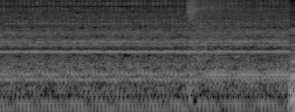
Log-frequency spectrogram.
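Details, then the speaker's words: Respironics Millennium pressure-swing-adsorption oxygen concentrator, opened for teardown, switched on: continuous loud mechanical hum and rattle of its compressor running, with a brief hiss partway through. "now we'll turn it on I can see the compressor is running although slightly here that value of us here changing"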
